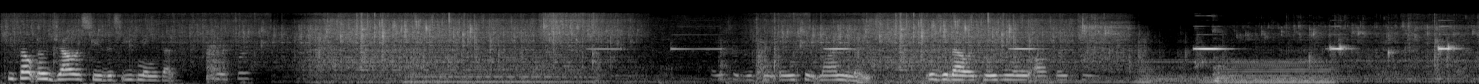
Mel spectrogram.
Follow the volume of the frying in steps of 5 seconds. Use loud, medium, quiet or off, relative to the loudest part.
loud, loud, medium.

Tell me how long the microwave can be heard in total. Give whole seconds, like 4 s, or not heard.
11 s.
